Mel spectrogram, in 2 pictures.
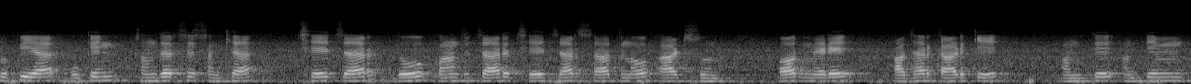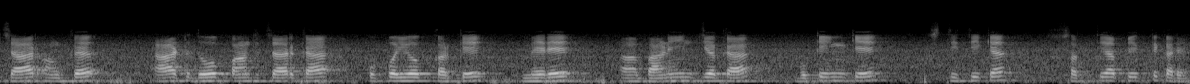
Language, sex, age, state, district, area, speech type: Hindi, male, 45-60, Madhya Pradesh, Seoni, rural, read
